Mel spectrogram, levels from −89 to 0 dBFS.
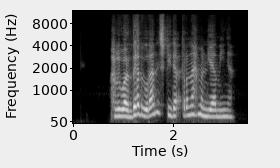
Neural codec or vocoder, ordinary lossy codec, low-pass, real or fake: codec, 16 kHz in and 24 kHz out, 0.6 kbps, FocalCodec, streaming, 4096 codes; AAC, 64 kbps; 10.8 kHz; fake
